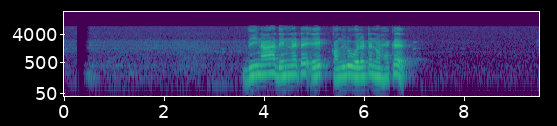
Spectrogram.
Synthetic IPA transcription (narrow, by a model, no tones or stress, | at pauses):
d̪iːnaːd̪enːəʈəʔeːkːand̪uluʋələʈənoɦækə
